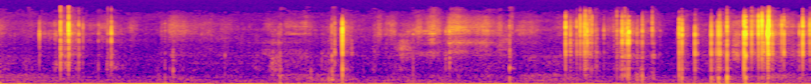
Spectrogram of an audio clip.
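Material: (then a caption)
Plastic. Long nails scratch and tap across the plastic rhinestone stickers covering the back of a wooden paddle hair brush with a handle, held close against the mic. The result is a run of bright, crisp clicks and scratchy crinkles over a steady low hum, with denser, sharper scratching toward the end.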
